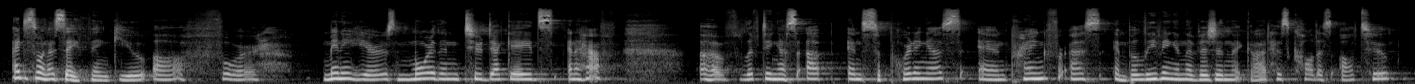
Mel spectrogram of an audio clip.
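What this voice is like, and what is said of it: Emotional, hoarse froggy voice. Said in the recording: “a little bit emotional and a little bit froggy”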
